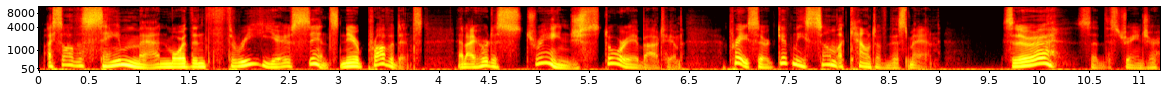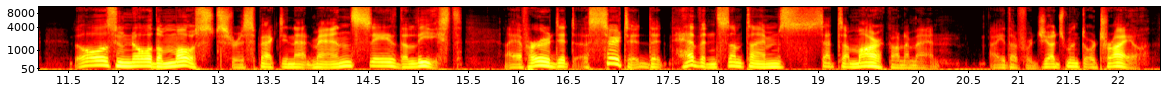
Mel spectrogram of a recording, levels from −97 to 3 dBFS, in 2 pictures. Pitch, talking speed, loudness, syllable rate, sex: 130 Hz, 170 wpm, -20 LUFS, 4.3 syllables/s, male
